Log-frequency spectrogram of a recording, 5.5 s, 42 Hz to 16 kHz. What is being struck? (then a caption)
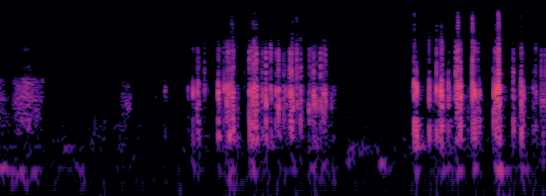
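Wooden paddle hairbrush with wooden pins. Fingertips and nails strum and scratch across the wooden pins of a wooden paddle hairbrush about 20 cm long. After a few soft, faint brushes, dense bursts of dry, crunchy, crackling scratches come in two clusters. Each stroke is short, clicky and mid-toned with a bright edge and no ring.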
